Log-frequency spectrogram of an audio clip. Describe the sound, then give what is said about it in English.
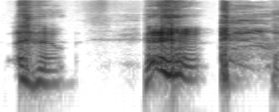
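A person coughs and clears their throat in three harsh, loud bursts, with short silent gaps between them and no talking. “As I cough up a lung, when you go there on Friday.”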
